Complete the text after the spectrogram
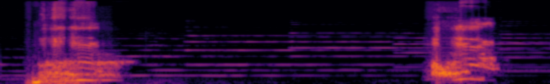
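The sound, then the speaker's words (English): Two short, gruff vocal barks from a person imitating a dog, spaced about two seconds apart, with a faint steady ringing tone lingering in the background between them. “Did you just bark?”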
